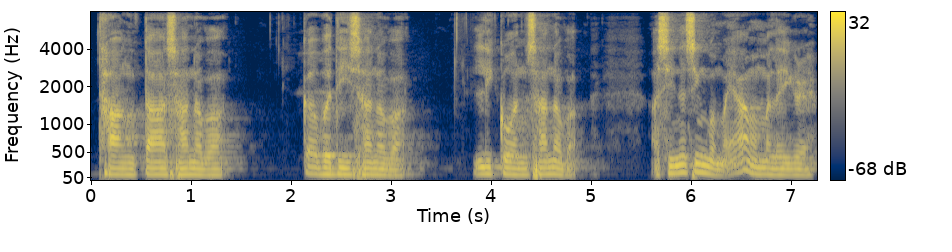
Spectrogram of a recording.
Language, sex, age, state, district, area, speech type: Manipuri, male, 18-30, Manipur, Kakching, rural, spontaneous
